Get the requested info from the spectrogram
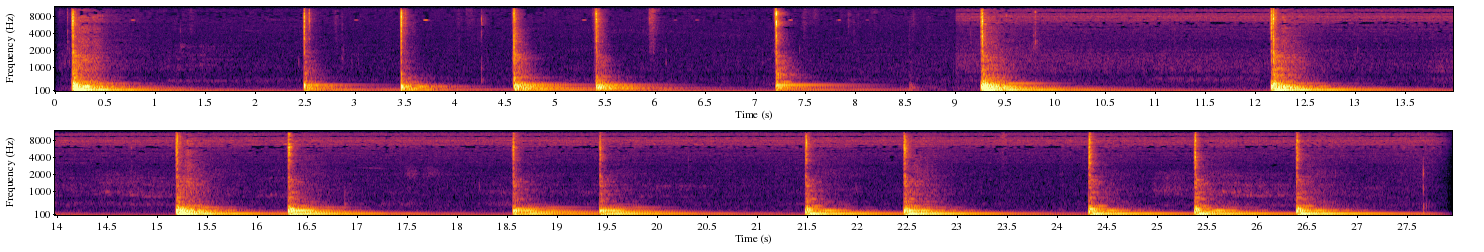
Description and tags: strange bass sound
Weird bass (or kick) sound, played with a belt attached to a small trailer of metal.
